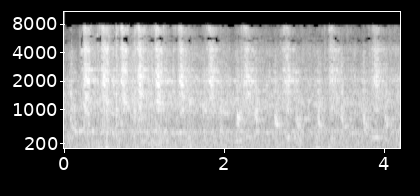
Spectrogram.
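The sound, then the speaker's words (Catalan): A light aircraft engine starting, turning over with a rough, rhythmic chugging that sounds like a tractor, steady in loudness with evenly spaced pulses throughout. “Primer, com engega, perquè una avioneta a vegades... s'engega i sembla un tractor, és increïble, sona així.”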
